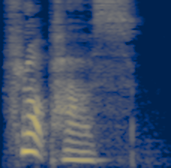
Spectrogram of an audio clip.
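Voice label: "flophouse", British English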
